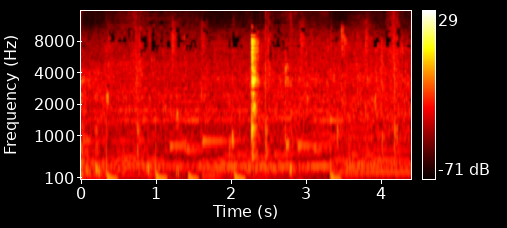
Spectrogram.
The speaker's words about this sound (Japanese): じゅうじゅう焼きながらしりとりします。ちょっと肉少ないな、これ。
